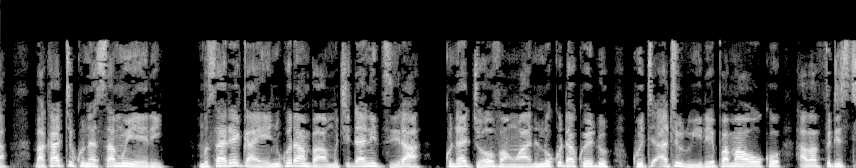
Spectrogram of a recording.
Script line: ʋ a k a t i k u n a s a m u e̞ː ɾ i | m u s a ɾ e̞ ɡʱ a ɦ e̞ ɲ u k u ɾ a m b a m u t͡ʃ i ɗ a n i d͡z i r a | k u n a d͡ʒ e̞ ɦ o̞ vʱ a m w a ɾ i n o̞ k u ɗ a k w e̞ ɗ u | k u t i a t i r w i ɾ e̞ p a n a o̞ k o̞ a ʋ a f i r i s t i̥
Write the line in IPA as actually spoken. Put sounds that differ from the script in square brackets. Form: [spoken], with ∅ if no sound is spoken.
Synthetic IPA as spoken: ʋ a k a t i k u n a s a m u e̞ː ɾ i | m u s a ɾ e̞ ɡʱ a ɦ e̞ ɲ u k u ɾ a m b a m u t͡ʃ i ɗ a n i d͡z i [ɾ] a | k u n a d͡ʒ e̞ ɦ o̞ vʱ a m w a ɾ i n o̞ k u ɗ a k w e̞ ɗ u | k u t i a t i r w i ɾ e̞ p a [m] a o̞ k o̞ a ʋ a f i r i s t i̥

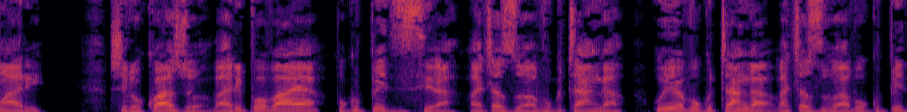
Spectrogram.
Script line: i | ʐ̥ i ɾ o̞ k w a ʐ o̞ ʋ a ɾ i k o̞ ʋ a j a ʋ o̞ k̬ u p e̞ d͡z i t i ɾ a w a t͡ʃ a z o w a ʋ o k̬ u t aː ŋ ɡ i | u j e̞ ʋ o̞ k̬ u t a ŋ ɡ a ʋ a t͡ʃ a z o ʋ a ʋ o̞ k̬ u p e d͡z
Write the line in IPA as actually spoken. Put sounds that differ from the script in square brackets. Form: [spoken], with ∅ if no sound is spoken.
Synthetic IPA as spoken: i | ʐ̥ i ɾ o̞ k w a ʐ o̞ ʋ a ɾ i [p] o̞ ʋ a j a ʋ o̞ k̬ u p e̞ d͡z i [s] i ɾ a [ʋ] a t͡ʃ a z o [ʋ] a ʋ o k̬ u t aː ŋ ɡ [a] | u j e̞ ʋ o̞ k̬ u t a ŋ ɡ a ʋ a t͡ʃ a z o ʋ a ʋ o̞ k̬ u p e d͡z

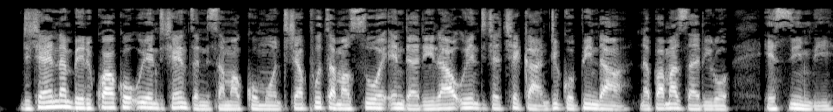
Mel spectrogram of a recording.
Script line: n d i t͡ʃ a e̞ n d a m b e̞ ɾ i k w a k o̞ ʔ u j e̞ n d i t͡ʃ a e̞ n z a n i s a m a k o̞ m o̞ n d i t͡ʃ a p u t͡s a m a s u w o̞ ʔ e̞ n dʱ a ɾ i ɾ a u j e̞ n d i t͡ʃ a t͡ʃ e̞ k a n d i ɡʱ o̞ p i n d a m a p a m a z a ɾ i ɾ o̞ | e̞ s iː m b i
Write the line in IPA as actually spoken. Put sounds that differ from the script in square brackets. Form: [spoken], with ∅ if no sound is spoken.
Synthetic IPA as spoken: n d i t͡ʃ a e̞ n d a m b e̞ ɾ i k w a k o̞ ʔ u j e̞ n d i t͡ʃ a e̞ n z a n i s a m a k o̞ m o̞ n d i t͡ʃ a p u t͡s a m a s u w o̞ ʔ e̞ n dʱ a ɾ i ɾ a u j e̞ n d i t͡ʃ a t͡ʃ e̞ k a n d i ɡʱ o̞ p i n d a [n] a p a m a z a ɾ i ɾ o̞ | e̞ s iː m b i

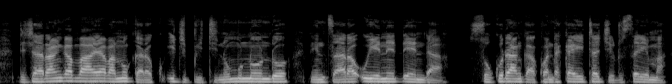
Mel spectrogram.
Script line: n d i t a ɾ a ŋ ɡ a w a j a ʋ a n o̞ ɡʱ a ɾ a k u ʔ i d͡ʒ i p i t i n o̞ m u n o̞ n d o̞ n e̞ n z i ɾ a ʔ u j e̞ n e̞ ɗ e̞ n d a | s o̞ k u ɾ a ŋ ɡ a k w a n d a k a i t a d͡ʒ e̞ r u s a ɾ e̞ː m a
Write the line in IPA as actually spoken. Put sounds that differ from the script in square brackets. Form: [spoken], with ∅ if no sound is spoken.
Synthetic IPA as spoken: n d i [t͡ʃ] a ɾ a ŋ ɡ a [ʋ] a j a ʋ a n o̞ ɡʱ a ɾ a k u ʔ i d͡ʒ i p i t i n o̞ m u n o̞ n d o̞ n e̞ n z [a] ɾ a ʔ u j e̞ n e̞ ɗ e̞ n d a | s o̞ k u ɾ a ŋ ɡ a k w a n d a k a i t a d͡ʒ e̞ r u s a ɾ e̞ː m a

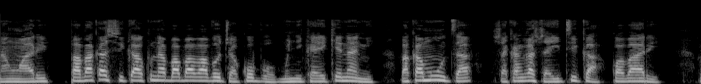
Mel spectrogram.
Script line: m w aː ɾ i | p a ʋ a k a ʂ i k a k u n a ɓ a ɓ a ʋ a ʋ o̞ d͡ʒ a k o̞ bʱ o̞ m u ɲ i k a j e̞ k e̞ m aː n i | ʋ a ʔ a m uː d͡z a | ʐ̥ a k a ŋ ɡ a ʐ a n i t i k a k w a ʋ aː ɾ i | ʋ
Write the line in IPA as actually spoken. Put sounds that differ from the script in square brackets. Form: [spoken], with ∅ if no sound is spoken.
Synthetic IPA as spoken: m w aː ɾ i | p a ʋ a k a ʂ i k a k u n a ɓ a ɓ a ʋ a ʋ o̞ d͡ʒ a k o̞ bʱ o̞ m u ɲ i k a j e̞ k e̞ [n] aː n i | ʋ a [k] a m uː d͡z a | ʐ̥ a k a ŋ ɡ a ʐ a [∅] i t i k a k w a ʋ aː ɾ i | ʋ

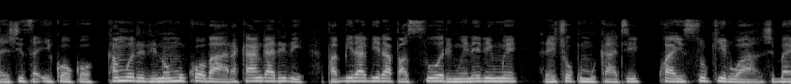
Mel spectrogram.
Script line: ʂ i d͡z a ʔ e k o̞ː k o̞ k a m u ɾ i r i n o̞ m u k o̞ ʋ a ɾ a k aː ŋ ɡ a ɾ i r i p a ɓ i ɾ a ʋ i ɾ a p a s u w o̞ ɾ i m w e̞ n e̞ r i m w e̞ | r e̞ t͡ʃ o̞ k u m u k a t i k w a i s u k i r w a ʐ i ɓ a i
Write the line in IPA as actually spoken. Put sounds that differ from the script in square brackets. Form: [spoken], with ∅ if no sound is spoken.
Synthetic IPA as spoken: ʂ i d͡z a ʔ [i] k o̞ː k o̞ k a m u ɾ i r i n o̞ m u k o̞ ʋ a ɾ a k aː ŋ ɡ a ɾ i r i p a ɓ i ɾ a ʋ i ɾ a p a s u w o̞ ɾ i m w e̞ n e̞ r i m w e̞ | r e̞ t͡ʃ o̞ k u m u k a t i k w a i s u k i r w a ʐ i ɓ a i

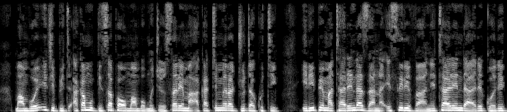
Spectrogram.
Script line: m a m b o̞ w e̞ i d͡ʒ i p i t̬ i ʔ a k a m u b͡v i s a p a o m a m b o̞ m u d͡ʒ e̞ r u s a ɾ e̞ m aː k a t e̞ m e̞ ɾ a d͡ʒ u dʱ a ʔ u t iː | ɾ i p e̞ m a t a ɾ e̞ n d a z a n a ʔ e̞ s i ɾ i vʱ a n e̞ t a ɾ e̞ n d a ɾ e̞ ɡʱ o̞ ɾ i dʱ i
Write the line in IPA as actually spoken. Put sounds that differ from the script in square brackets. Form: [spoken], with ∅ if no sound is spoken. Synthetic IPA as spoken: m a m b o̞ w e̞ i d͡ʒ i p i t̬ i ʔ a k a m u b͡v i s a p a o m a m b o̞ m u d͡ʒ e̞ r u s a ɾ e̞ m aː k a t e̞ m e̞ ɾ a d͡ʒ u dʱ a [k] u t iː | ɾ i p e̞ m a t a ɾ e̞ n d a z a n a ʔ e̞ s i ɾ i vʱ a n e̞ t a ɾ e̞ n d a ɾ e̞ ɡʱ o̞ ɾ i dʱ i

